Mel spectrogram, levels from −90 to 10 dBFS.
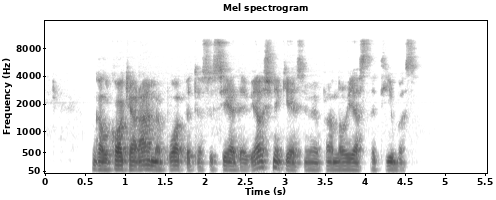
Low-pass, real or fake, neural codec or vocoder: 9.9 kHz; real; none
